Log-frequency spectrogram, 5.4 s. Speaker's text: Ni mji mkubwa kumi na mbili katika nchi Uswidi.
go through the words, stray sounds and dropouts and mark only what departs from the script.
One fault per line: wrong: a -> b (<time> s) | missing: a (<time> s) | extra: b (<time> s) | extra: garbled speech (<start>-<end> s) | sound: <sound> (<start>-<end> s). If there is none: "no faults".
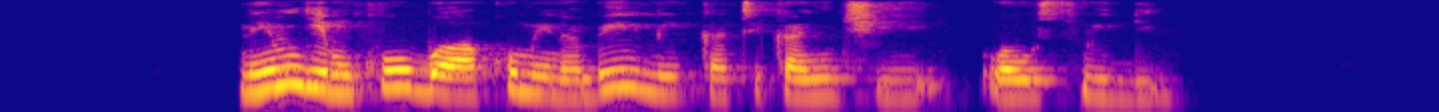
extra: wa (1.7 s)
extra: wa (3.7 s)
